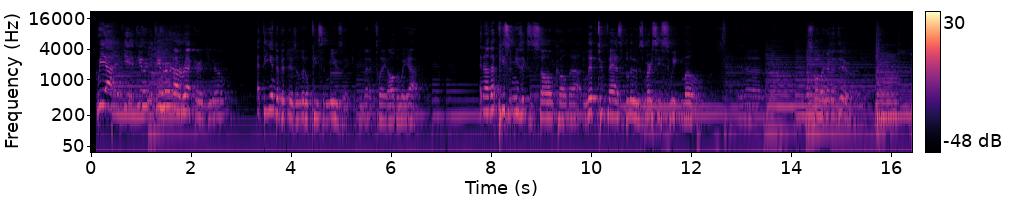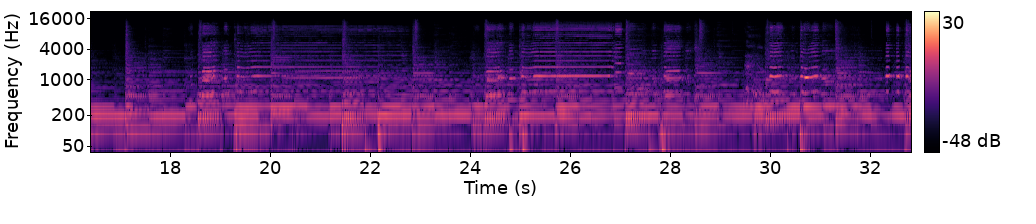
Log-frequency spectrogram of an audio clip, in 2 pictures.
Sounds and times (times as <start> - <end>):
Speech: 0.1 - 6.6, 7.8 - 12.2, 13.0 - 13.5, 14.3 - 15.3
Music: 0.1 - 32.8
Inside, large room or hall: 8.3 - 32.8.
